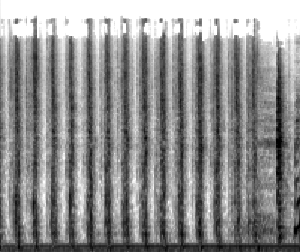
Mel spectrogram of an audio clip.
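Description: A deck of tarot cards being shuffled in the hands: a steady patter of about four card strokes a second, with a sharper snap near the end.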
